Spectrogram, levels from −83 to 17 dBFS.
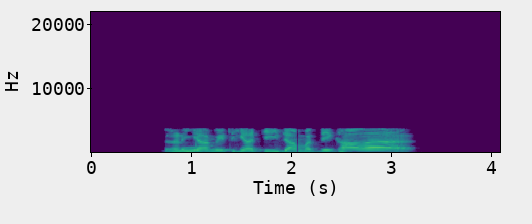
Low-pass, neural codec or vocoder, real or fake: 3.6 kHz; none; real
